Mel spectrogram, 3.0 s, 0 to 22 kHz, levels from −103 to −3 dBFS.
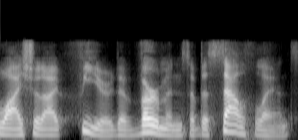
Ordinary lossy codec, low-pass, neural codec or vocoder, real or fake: Opus, 64 kbps; 7.2 kHz; codec, 16 kHz in and 24 kHz out, 0.9 kbps, LongCat-Audio-Codec, four codebook decoder; fake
